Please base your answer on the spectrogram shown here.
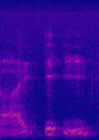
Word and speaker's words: ii: So that nominative plural, we either go ei or sometimes ii, with a short I followed by a long I, ii.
